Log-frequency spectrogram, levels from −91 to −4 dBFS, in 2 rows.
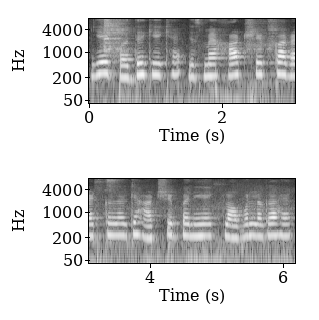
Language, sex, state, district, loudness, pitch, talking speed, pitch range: Hindi, female, Jharkhand, Jamtara, -16 LUFS, 235 Hz, 185 wpm, 230-250 Hz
